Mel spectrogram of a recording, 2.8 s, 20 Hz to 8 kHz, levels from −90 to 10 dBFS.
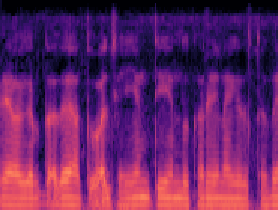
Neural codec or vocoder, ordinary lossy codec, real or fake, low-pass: codec, 16 kHz in and 24 kHz out, 2.2 kbps, FireRedTTS-2 codec; none; fake; 7.2 kHz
